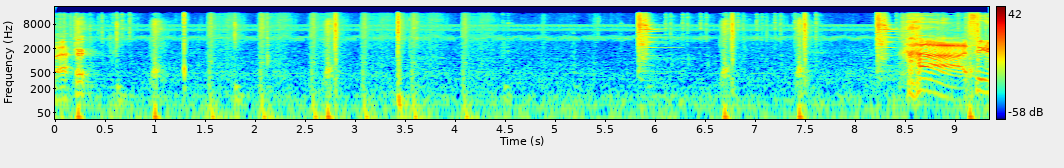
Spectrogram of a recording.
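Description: A sword swings and strikes in short hits.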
